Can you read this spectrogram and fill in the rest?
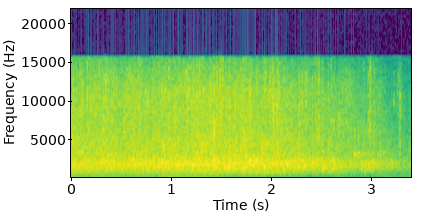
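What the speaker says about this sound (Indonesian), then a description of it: "Tepuk tangan buat Allah kita." A church congregation at a worship service applauds in a steady, dense wash of clapping that carries on evenly for a few seconds and tapers slightly at the end, with a low hum underneath.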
